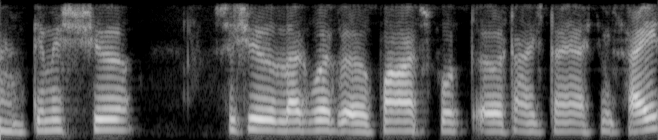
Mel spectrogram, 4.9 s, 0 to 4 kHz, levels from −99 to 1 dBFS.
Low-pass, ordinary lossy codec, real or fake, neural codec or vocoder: 3.6 kHz; none; fake; codec, 16 kHz, 16 kbps, FunCodec, trained on LibriTTS, 50 frames a second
